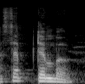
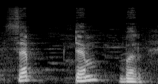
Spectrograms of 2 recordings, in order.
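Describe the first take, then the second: First: Said in the usual way. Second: "September" slowly as sep... tem... ber; broken into syllables. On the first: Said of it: "कैसे?". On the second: Shown as a demonstration. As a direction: break "September" into three parts for learners. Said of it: "वैसे याद करना है तोड़ तोड़ के".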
